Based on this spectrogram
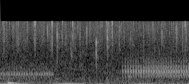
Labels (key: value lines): label: biophony, croak
recorder: SoundTrap 500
